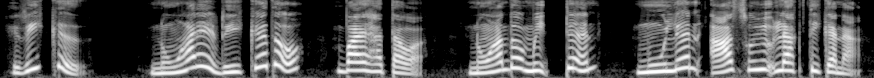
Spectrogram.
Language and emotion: Santali, disgusted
